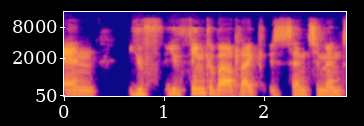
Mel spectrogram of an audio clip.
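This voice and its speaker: In a French accent, a man speaks at a medium pitch and a moderate pace with monotone, flat intonation. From France, Paris. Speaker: musician and film buff guest. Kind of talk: casual film discussion podcast.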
